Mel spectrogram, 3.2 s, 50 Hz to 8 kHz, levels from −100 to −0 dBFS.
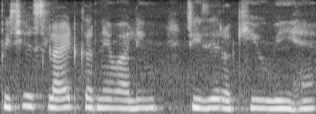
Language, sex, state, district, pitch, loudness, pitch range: Hindi, female, Jharkhand, Deoghar, 225 Hz, -15 LUFS, 210-235 Hz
